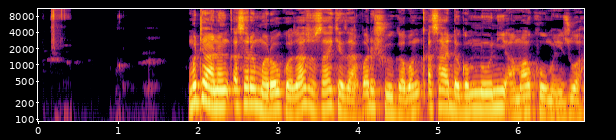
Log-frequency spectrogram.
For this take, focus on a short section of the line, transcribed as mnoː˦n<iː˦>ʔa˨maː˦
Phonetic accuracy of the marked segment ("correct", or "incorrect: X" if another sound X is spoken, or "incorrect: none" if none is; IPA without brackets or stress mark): correct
